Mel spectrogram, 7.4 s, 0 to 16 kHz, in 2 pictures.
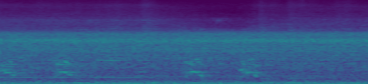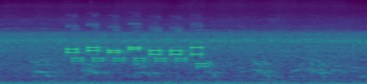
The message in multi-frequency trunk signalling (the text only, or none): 5930227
